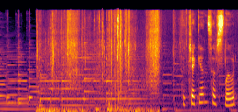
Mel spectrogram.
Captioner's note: leaves crunching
